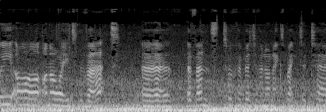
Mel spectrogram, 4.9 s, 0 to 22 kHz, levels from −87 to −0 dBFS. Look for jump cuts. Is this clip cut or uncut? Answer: uncut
